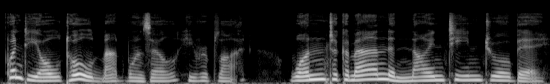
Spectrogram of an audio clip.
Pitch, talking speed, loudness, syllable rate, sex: 185 Hz, 140 wpm, -17 LUFS, 4.8 syllables/s, female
